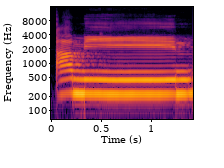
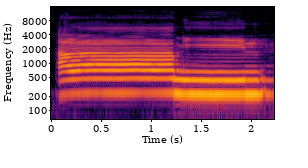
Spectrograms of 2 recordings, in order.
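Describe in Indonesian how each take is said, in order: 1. Vokal pertama pendek, m tunggal, vokal biasa. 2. Vokal pertama panjang, m tunggal, vokal biasa. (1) "hamzanya pendek dan mimnya tidak ditasdid" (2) "Mimnya enggak tasdid. ... Hanya panjang"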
